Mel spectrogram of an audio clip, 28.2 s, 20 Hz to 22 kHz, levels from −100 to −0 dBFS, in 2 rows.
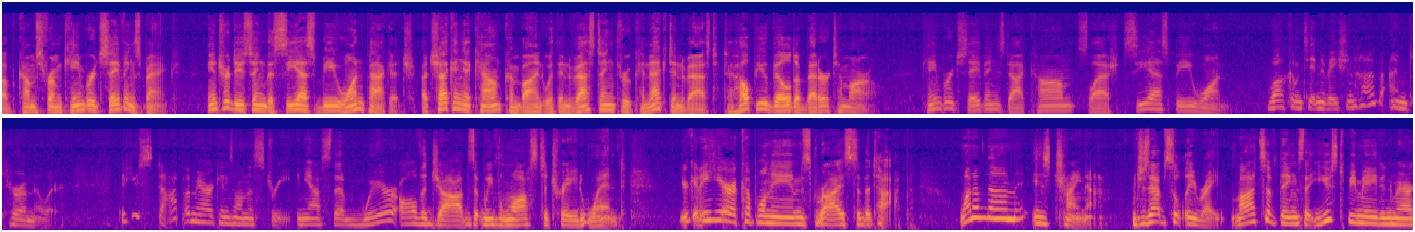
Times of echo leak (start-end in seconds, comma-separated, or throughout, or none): none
